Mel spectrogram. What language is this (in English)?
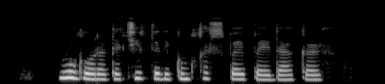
Pashto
